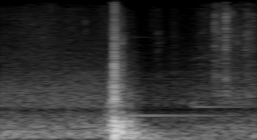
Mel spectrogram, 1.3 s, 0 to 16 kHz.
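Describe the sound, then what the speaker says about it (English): A single solid thud of a 2022 Volvo XC90 T6 AWD Inscription door shutting, short and close, followed by quiet cabin hum. "Close the door,"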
